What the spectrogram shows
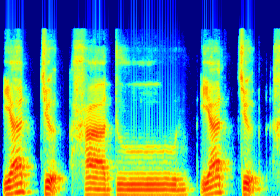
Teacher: Jim sukun bacaan qalqalah dibaca memantul ditampakkan pantulannya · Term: kolkolah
